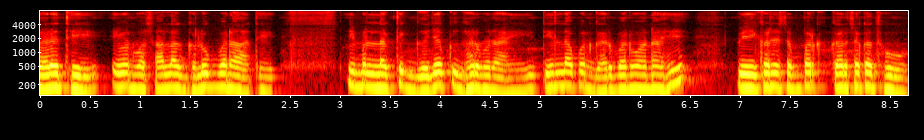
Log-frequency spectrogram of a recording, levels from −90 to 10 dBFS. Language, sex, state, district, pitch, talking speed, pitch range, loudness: Chhattisgarhi, male, Chhattisgarh, Sarguja, 170 Hz, 175 wpm, 160-180 Hz, -15 LUFS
